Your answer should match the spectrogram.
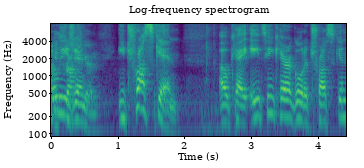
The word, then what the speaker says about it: Etruscan: of Steve how do you say this um at rusian it no not only Gendron Etruscan okay 18 karat gold Etruscan ring with on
